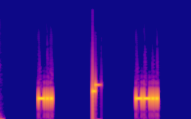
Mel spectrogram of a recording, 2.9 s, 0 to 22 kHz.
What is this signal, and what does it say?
Morse code, heard as a keyed tone, about 40 wpm, 700 Hz. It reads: D Z
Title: Single Letters - Rapid-Fire 40wpm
